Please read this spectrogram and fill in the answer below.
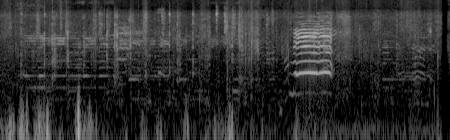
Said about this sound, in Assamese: এইফালে চাওকচোন ছাগলীবোৰ চৰি আছে পথাৰত।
